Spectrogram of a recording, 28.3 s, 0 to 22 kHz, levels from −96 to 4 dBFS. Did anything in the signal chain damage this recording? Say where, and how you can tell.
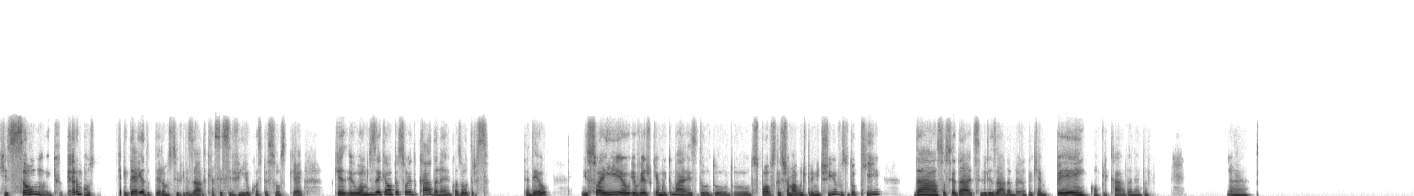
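Yes. The damage happened on the network side of the call, and it shows up in two forms.

Repeated packet loss (robotic sound) runs from 1.13 to 4.91 s. There are 23 gaps, the longest 100 ms, and about a quarter of that stretch is concealed audio. It returns from 20.07 to 20.59 s with 6 gaps of up to 40 ms, covering about a third of that span. Each missing chunk is filled by stretching out the last sound, so the speech turns choppy with pieces missing. On a spectrogram, harmonics freeze into flat, repeated blocks. The waveform shows copied periods where there should be natural variation.

Short concealed packet loss produces four isolated dropouts at 14.57–14.63, 14.65–14.69, 15.09–15.13 and 15.19–15.25 s, each filling 20 to 40 ms. The decoder bridged every hole by continuing the preceding sound and then crossfading back into real audio. 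Each one is heard as a quick smear or wobble. A spectrogram shows a short patch where the harmonics carry on unchanged and then blend back. The waveform has a brief run of repeated cycles. Above these faults, the audio's top end stops near 8 kHz, as expected for the call codec.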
